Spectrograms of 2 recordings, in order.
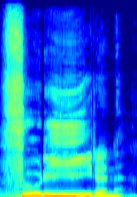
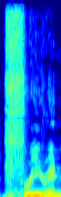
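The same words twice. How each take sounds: First: The name is pronounced a non-English way. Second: The name is pronounced the English dub way. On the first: "Just love saying it like that" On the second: "is one English dub"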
